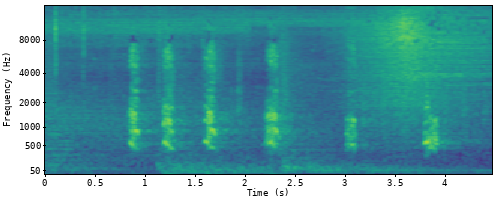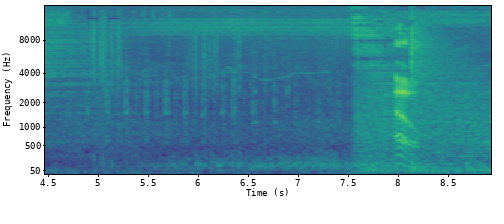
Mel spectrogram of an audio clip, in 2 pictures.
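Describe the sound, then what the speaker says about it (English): A dog in the video game Dragon Age Origins gives a rapid run of about six sharp barks and pants, followed by a later single bark over background game sound. "dog."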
